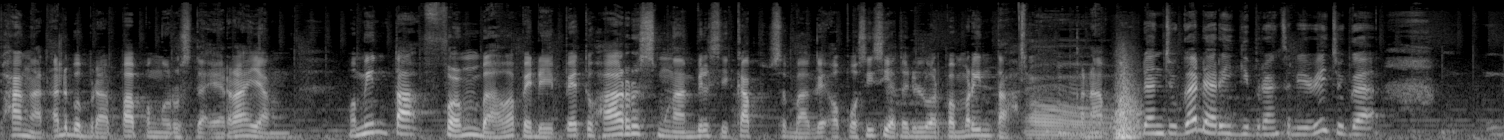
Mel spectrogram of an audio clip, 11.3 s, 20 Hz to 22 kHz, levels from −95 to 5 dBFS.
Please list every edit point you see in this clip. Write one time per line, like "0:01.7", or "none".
0:08.5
